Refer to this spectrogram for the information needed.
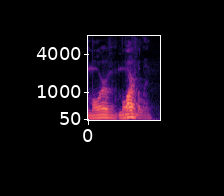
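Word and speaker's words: Marvalyn: The girl is named Marvelin. Like marvelous? Marvelin.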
